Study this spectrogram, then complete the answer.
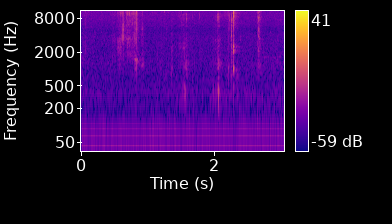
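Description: Crunchy homemade breakfast bread, kneaded with oil, is bitten and chewed close up, giving a few sharp, crisp crunches spaced irregularly over quiet background hiss.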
